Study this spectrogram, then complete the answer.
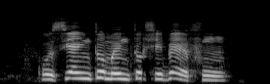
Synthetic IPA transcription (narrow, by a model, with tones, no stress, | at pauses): ko˨si˨˦ɛ˧ɲĩ˦t̪o˦mɛ̃˧ñ̩˦t̪o˦ʃe˧bɛ˦˨fũ˦˧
